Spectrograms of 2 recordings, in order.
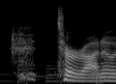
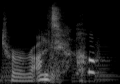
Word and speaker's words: Toronto: Toronto and Toronto. Toronto. Let's go to Toronto. There, I did it. Yeah. Say it like the locals. Yes. Don't say Toronto.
